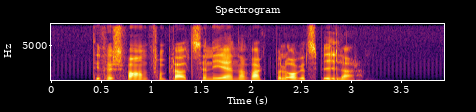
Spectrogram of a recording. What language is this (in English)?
Swedish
